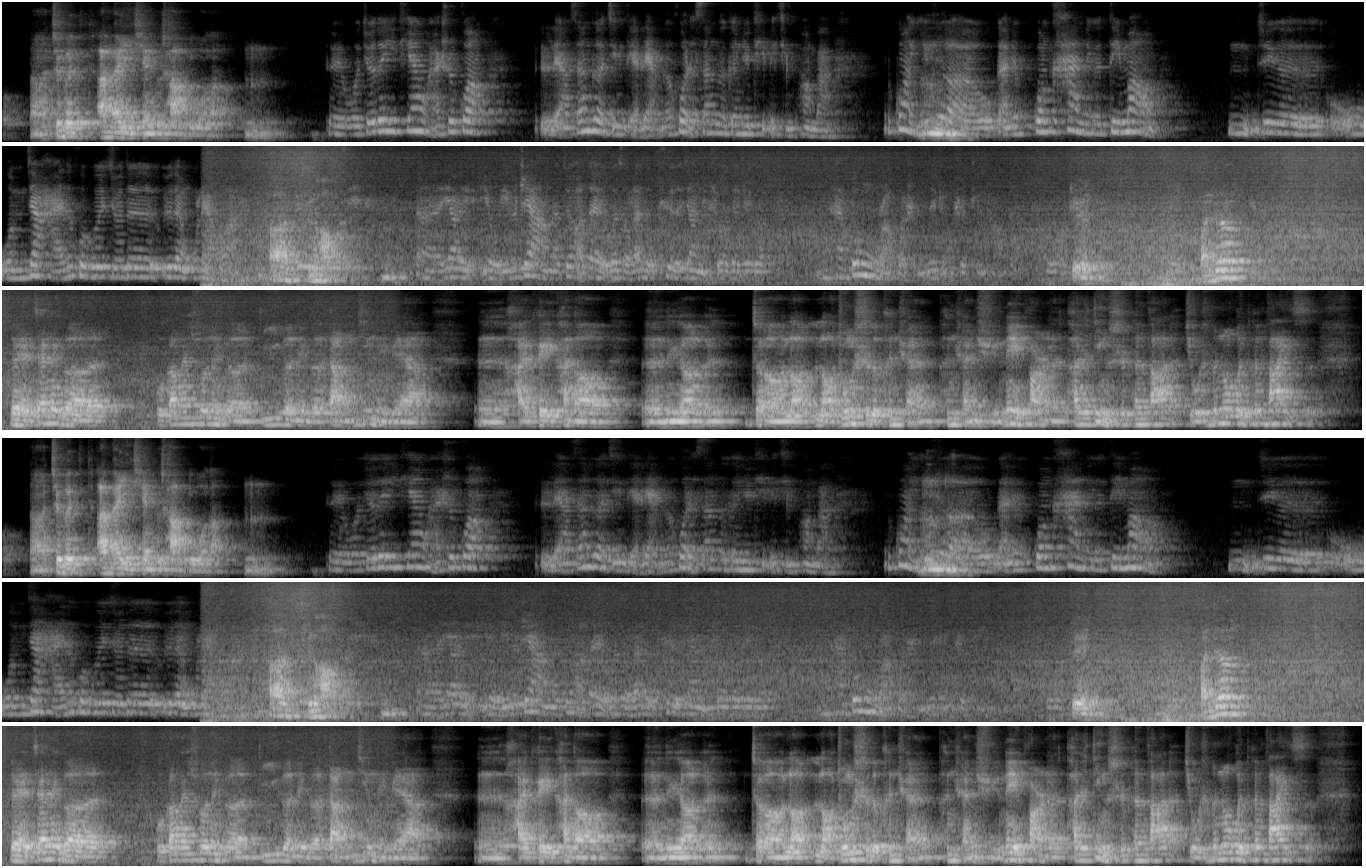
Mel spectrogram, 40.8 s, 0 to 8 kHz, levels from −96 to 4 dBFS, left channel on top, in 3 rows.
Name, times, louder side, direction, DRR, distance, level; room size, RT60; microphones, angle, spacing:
voice 1, 0.3-2.7 9.2-9.6 16.3-17.1 17.4-17.5 24.3-24.6 25.6-26.1 27.3-28.3 28.8-31.5 32.0-33.3 33.6-40.3, right 2 dB, 65° right, 0 dB, 1.6 m, -24 dB
voice 2, 3.2-4.8 5.4-8.3 8.8-11.6 12.3-17.2 17.8-21.5 21.8-24.9 25.3-26.2 26.5-26.6, left 2 dB, 90° left, 5 dB, 1.0 m, -38 dB
sound 1, 15.6-31.2, right 1 dB, 85° right, 2.4 m, -41 dB
8.0 x 5.6 x 3.6 m, 0.74 s
head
